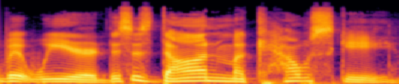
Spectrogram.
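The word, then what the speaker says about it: Majkowski: This is Don Macowski. The uh the Jay is silent on the Magic Man Champagne.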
